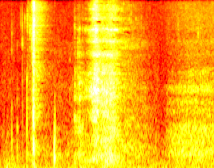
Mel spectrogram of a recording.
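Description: A kitchen knife being handled against a mango: two sharp clicks, then a short scraping rasp of the blade about a second in, fading to a fainter scrape.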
